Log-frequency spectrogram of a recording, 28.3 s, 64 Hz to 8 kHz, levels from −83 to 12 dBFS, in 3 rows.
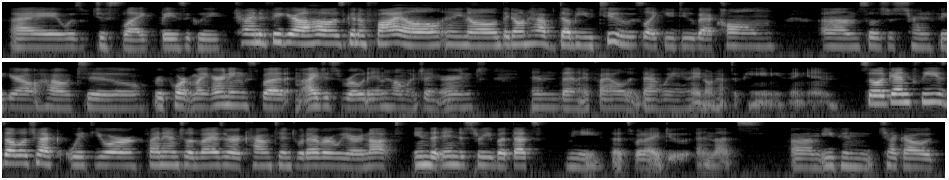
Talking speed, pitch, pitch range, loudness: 200 wpm, 190 Hz, 175-205 Hz, -26 LUFS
